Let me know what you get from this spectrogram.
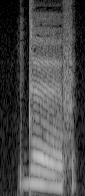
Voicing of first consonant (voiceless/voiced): voiced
